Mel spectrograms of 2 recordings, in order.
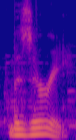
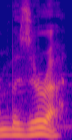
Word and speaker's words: Missouri: Louisiana, two, Texas, three, Oklahoma, four, Missouri or Missoura.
